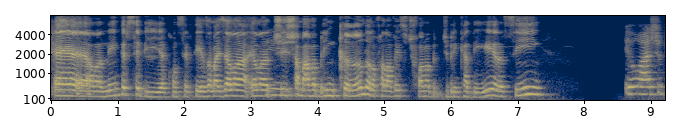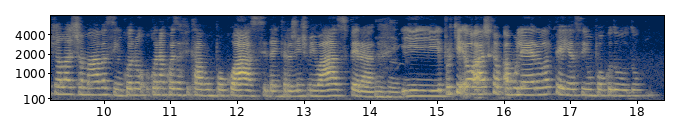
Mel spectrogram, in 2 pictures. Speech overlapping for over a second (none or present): none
